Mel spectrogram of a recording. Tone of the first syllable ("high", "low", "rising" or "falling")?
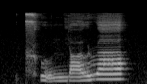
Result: low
